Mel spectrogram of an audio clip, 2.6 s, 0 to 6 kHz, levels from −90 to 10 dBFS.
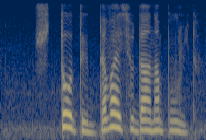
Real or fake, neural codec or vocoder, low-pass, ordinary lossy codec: fake; vocoder, 22.05 kHz, 80 mel bands, Vocos; 5.4 kHz; none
